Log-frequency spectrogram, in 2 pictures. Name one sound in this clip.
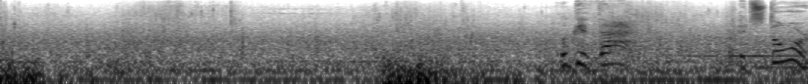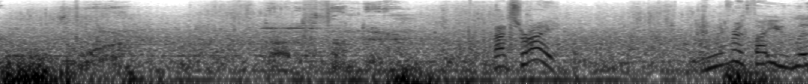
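Water laps gently around a small boat.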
